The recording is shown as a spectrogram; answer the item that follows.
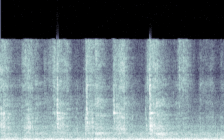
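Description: Hands turning and rubbing a carbon telescopic fishing rod, with a series of light clicks and scrapes from the rod being handled.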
